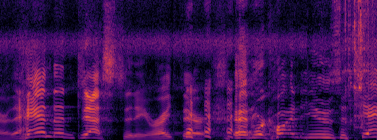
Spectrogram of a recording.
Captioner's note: laughs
